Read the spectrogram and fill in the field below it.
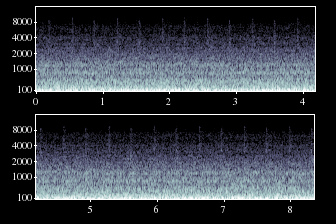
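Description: Traffic passes outside.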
